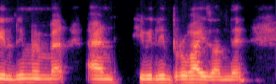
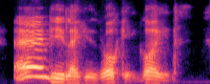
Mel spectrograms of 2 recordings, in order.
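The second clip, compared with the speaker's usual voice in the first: normal talking voice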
